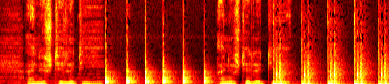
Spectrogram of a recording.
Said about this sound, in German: klopft es in Baden-Baden an Turgenjews Tür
